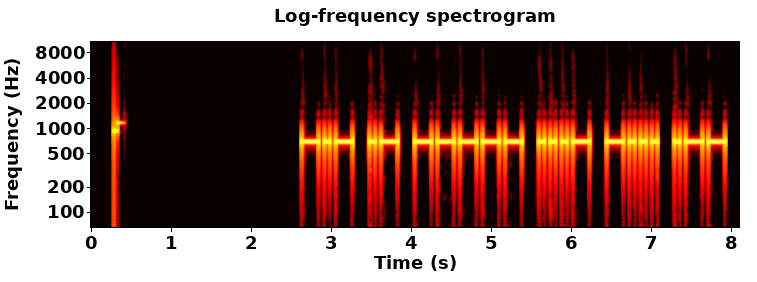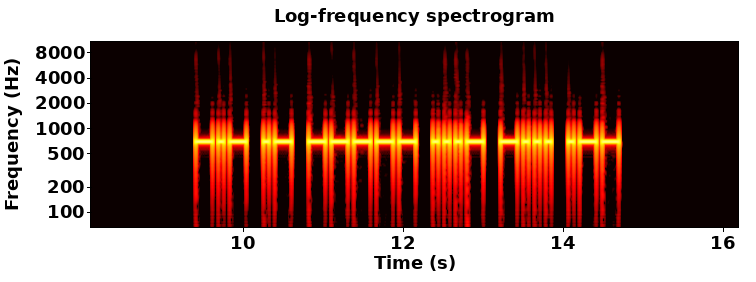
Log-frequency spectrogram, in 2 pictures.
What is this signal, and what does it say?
Morse code, heard as a keyed tone, about 17 wpm, 700 Hz. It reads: KA0VBW KA0VBW
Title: USA Call Signs - 6 Characters - Repeated 2x - 17wpm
